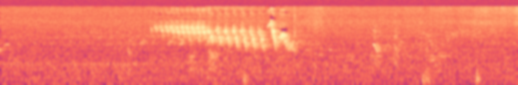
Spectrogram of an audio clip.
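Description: Faint outdoor ambience with small birds: a rapid, high trill of quickly repeated notes lasting about two seconds near the middle, then a few short single chirps. A couple of soft low knocks near the end.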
